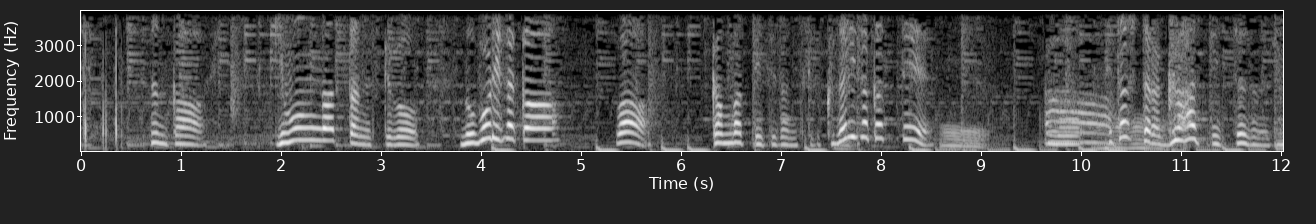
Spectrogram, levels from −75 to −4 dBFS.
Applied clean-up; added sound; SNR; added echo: none; none; none; none.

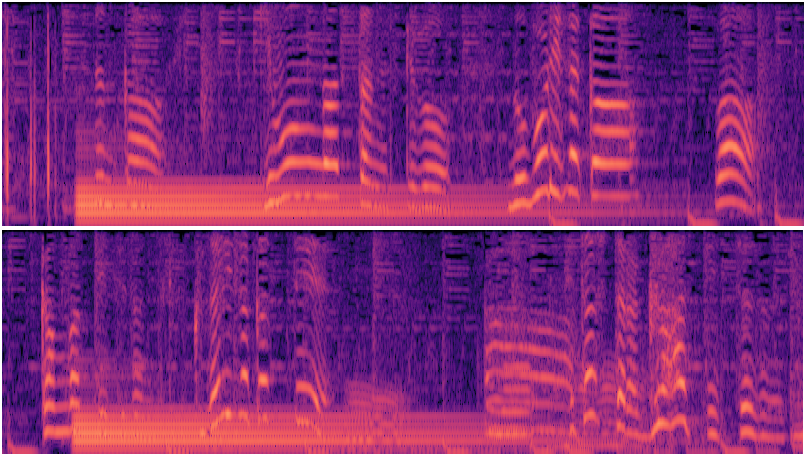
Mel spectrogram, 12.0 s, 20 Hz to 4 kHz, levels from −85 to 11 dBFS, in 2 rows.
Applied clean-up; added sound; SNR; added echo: none; Bass guitar; 1 dB; none.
